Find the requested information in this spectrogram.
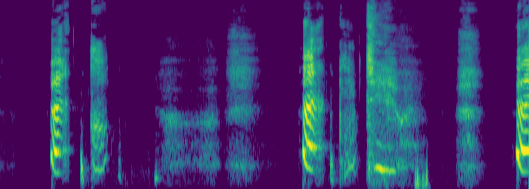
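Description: Several forceful sneezes in close succession with gasping breaths between them; a sneezing fit from hay fever.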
